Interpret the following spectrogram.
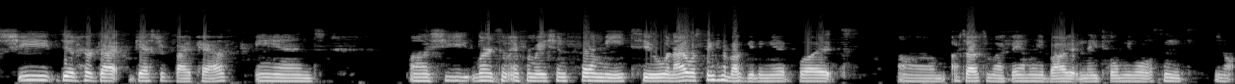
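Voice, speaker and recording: In a Midwestern US accent, a woman talks at a moderate pace with a very deep, low pitch. Her intonation is fairly even. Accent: US Midwest. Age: 20s. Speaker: vlogger. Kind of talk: personal vlog. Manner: hesitant, many ums.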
